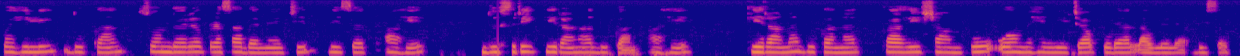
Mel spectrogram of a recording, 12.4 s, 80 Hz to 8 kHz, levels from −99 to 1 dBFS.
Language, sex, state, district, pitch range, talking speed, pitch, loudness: Marathi, female, Maharashtra, Dhule, 220-235 Hz, 90 wpm, 230 Hz, -38 LUFS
